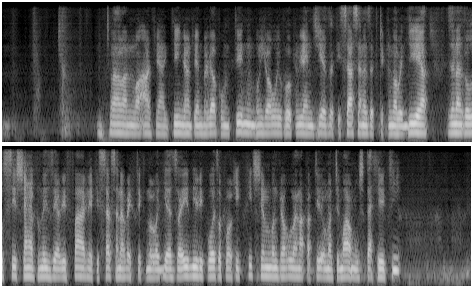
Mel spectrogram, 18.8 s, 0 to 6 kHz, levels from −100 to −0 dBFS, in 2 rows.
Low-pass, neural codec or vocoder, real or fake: 5.4 kHz; codec, 16 kHz, 0.5 kbps, FreqCodec, larger model; fake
